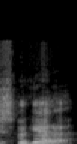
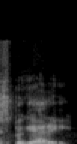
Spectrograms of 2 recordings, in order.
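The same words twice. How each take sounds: First: The word ends with a vowel other than 'ee'. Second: The word ends with an 'ee' vowel sound. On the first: The speaker calls it wrong. "You don't say spaghetti" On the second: The speaker calls it right. "Spaghetti ends with an I, you say spaghetti"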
